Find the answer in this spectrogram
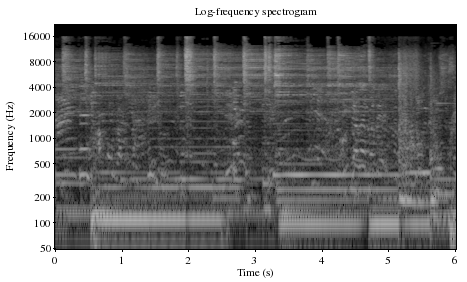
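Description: Live funk band playing: long held low bass notes that shift every second or two under drum kit and electric guitar, with a woman's voice over the band at moments.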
